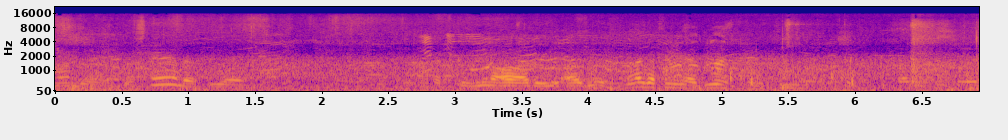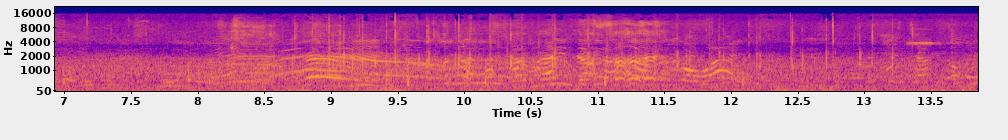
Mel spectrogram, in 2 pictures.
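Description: Spectators shout and cheer from the sideline outdoors.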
